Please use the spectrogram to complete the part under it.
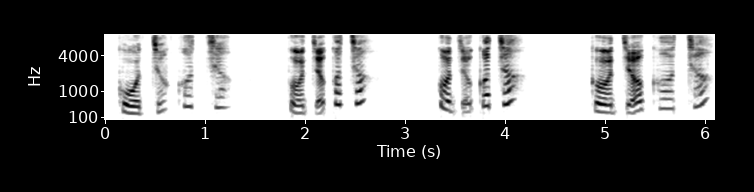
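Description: A woman's voice: high-pitched, dry recording, clean studio sound. A woman voicing a teasing, playful older sister in an intimate audio role-play, coaxing in a sing-song way.

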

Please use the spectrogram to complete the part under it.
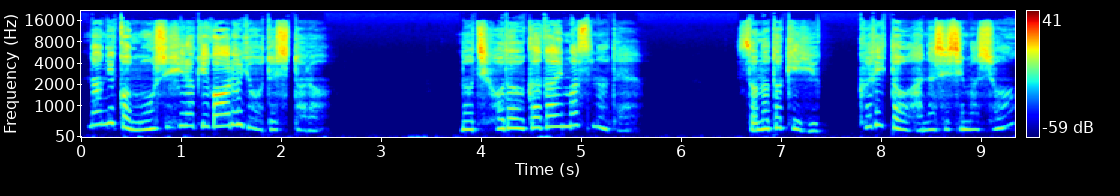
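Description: A woman's voice: sits high, a little mellow, no room sound. A woman voicing a polite but jealous young maid in an ASMR roleplay, speaking very formally and whispering close to the ear. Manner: very formal, deferential speech with teasing jabs. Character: polite, jealous young maid who calls herself boku. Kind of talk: ASMR roleplay audio drama.

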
